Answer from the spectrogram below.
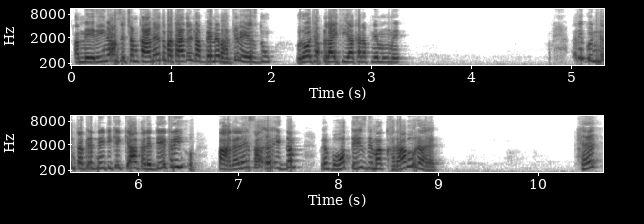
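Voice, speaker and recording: Her voice sits high, pushed and bright, as she talks fast between long pauses. Coughing through a scratchy throat, the woman delivers an angry live-stream rant at her audience, berating and insulting a rival.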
